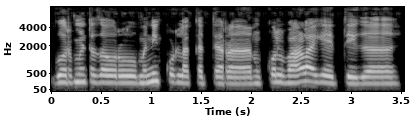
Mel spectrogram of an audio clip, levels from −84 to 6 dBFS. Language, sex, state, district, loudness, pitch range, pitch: Kannada, female, Karnataka, Bijapur, -17 LUFS, 190-220 Hz, 205 Hz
